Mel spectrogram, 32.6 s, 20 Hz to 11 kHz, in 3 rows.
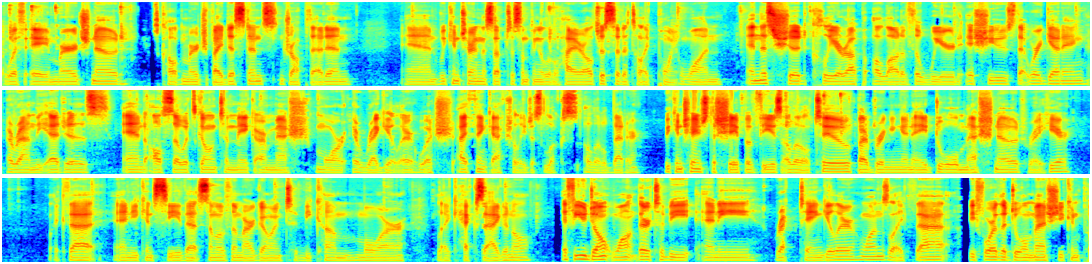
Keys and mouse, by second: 3.3-4.4 drag, 7.3 shift+z, 17.4 shift+z, 18.5 shift+a, 22.0 click, 27.2 shift+z, 30.7-32.6 drag, 31.3 shift+a, 31.3 BackSpace.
